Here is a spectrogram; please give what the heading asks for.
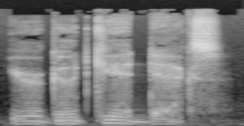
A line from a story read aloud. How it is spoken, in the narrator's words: whispered Harry from behind in his feather-hard ghost voice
